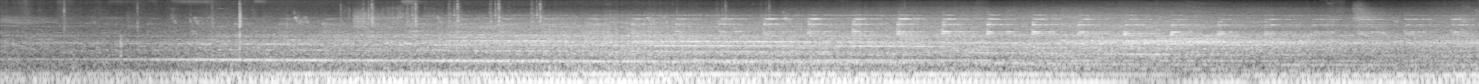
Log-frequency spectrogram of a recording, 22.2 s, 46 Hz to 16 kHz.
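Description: An Amtrak F59PHI diesel locomotive and its passenger cars approach and pass at track speed: the engine and the wheels on the rails make a deep rumble. It grows louder over the first few seconds and stays loud as the cars go by, with scattered clicks from the rails.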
